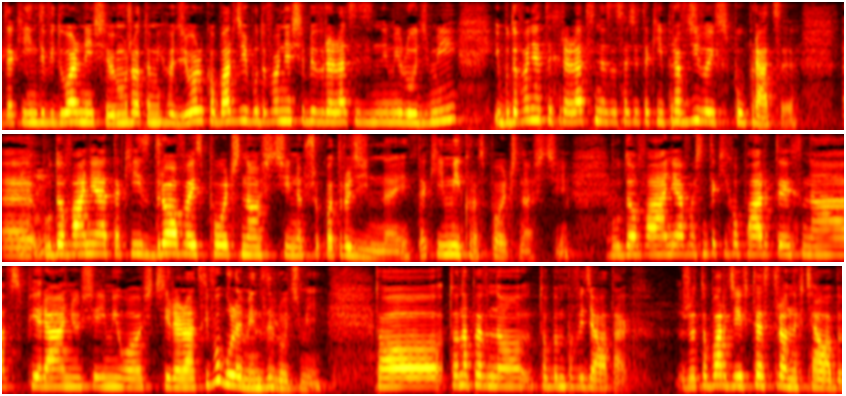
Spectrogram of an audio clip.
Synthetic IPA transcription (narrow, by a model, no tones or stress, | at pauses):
t̪akʲejind̪ɘvʲid̪ualnɛjɕebʲjɛmɔʐɛɔt̪ɔmʲɲɛxɔd͡ʑiwɔt̪lkɔbaɾd͡ʑejbud̪ɔvaɲaɕebʲjɛvɾɛlat̪sʲizinːɘmʲilud͡ʑmʲi | ibud̪ɔvaɲat̪ɘxɾɛlat̪sʲjinazasad͡ʑɛt̪akʲejpɾavd͡ʑivɛjfspuwpɾat̪sɘ̰ | bud̪ɔvaɲat̪akʲejzd̪ɾɔvɛjspɔwɛt͡ʂnɔɕt͡ɕinapʂɘkwat̪ɾɔd͡ʑinːɛjt̪akʲejmʲikɾɔspɔwɛt͡ʂnɔɕt͡ɕḭ | bud̪ɔvaɲavwaɕɲɛt̪akʲixɔpaɾt̪ɘxnafspʲjɛɾaɲuɕɛimʲiwɔɕt͡ɕiɾɛlat̪sʲjivɔɡulɛmʲjɛnd̪zɘlud͡ʑmʲit̪ɔt̪ɔnapɛvnɔt̪ɔbɘmpɔvʲjed͡ʑawat̪a̰k | ʐɛt̪ɔbaɾd͡ʑejft̪ɛst̪ɾɔnɘxt͡ɕawabɘ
